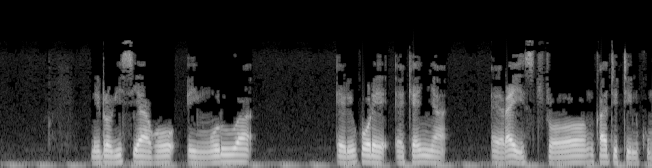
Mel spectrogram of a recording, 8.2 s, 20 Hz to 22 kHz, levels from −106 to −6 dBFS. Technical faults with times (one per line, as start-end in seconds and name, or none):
0.00-8.15 AAC compression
